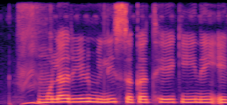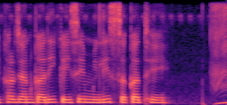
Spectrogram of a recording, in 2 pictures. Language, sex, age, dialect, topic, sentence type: Chhattisgarhi, female, 18-24, Central, banking, question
